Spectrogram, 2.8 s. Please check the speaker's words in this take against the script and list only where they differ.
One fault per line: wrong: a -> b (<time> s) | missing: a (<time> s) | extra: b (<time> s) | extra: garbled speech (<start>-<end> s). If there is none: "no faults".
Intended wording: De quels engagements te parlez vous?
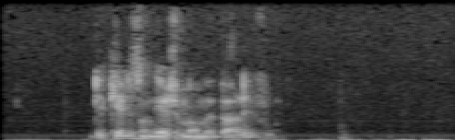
wrong: te -> me (1.2 s)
